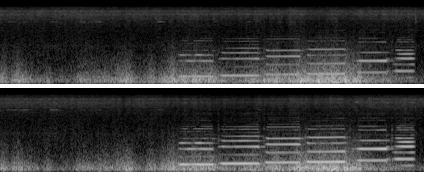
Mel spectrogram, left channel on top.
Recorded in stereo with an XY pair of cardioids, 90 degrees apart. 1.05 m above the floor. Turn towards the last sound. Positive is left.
turn(degrees=-60)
